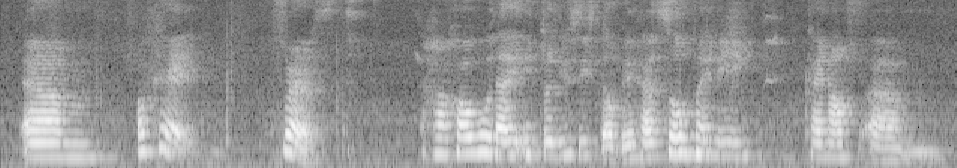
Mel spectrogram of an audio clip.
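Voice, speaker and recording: A woman's fairly high voice, fairly slow and lively in intonation, over noticeable background noise. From Argentina. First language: Spanish. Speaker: political science researcher. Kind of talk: academic seminar talk. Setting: university seminar with audience. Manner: halting, many fillers.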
